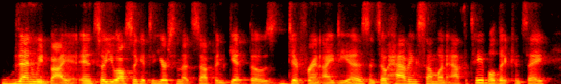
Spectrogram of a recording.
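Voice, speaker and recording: A woman's voice: low voice, fairly even intonation, a little fast. A woman co-hosting a podcast who explains points with examples and moves the talk from topic to topic. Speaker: podcast co-host. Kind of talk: casual conversation.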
